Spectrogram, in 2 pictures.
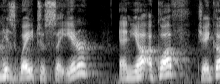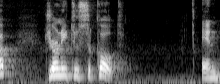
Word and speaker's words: Yaakov: So I'll be using a lot of the Hebrew pronunciations. So Yaakov is talking to Laban.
